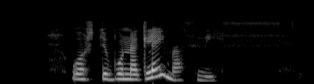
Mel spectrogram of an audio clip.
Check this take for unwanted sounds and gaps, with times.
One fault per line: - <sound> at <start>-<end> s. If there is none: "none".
none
